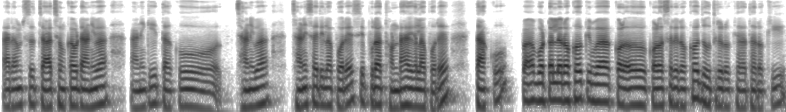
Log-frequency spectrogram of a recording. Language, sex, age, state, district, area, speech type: Odia, male, 30-45, Odisha, Cuttack, urban, spontaneous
